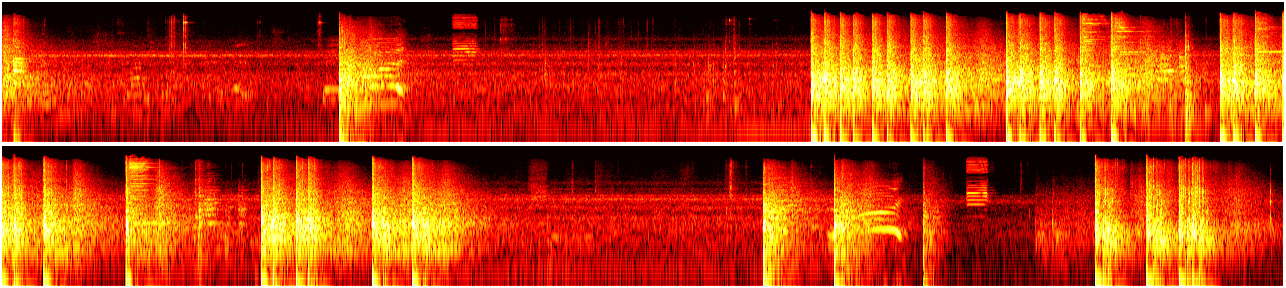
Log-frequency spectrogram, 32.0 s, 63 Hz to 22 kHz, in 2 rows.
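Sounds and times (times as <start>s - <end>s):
rapid pistol fire: 4.2s - 4.8s, 10.1s - 14.5s, 15.2s - 18.3s, 19.2s - 21.9s, 25.5s - 26.8s, 29.6s - 31.8s.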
